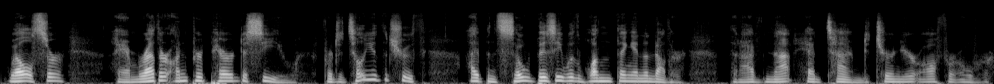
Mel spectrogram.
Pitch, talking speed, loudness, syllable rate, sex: 130 Hz, 205 wpm, -20 LUFS, 5.6 syllables/s, male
